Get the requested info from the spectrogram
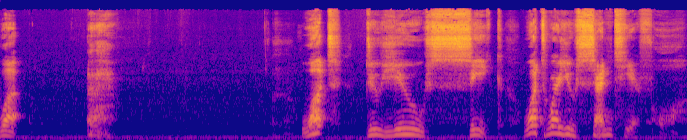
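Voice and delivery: very loud, very shrill, booming demon-like cry. Voicing a figure questioning intruders in its domain, booming demonic voice. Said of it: "It's in a booming, strange language that sounds kind of demonic".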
